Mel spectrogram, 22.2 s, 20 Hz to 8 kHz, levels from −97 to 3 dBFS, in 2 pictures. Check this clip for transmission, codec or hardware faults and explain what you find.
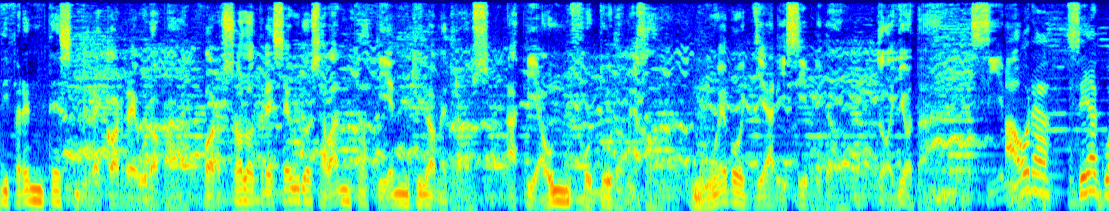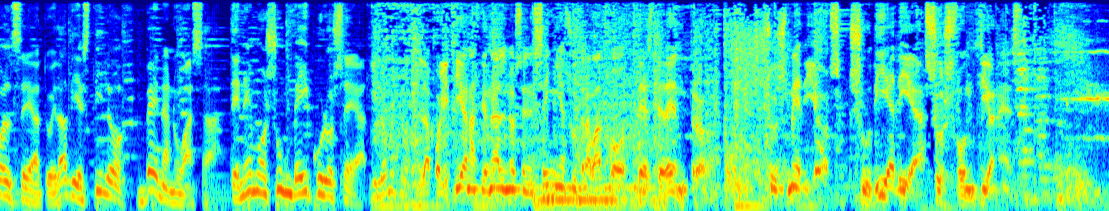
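The faults come from processing rather than transmission: a speech noise suppressor was left running on this audio, which passes through call microphone processing that caps content at 8 kHz.

Noise suppressor applied to music or sounds: throughout the clip, the suppressor treats steady, sustained content as noise and pulls it down, with gain swinging by roughly 10 dB. Onsets survive while held parts sink, so the sound pumps and thins. The waveform envelope fluctuates unevenly, and on a spectrogram sustained bands fade between bright attacks.

Sound cut by the noise suppressor: distinct dips occur at 0.03–0.89 s (about 14 dB), 3.58–5.29 s (about 13 dB), 5.73–6.94 s (about 10 dB), 7.44–9.33 s (about 14 dB), 10.49–10.69 s (about 9 dB), 13.24–13.41 s (about 14 dB) and 21.04–21.87 s (about 10 dB). In each, the suppressor judged the material to be noise and attenuated it harder. 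The waveform shows sudden hollows, and the spectrogram shows dimmed patches.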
